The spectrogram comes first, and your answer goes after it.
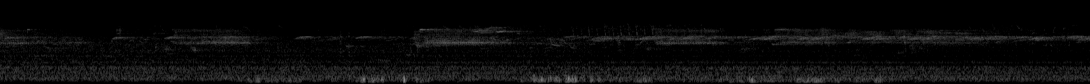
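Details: Massed spring peepers (Pseudacris crucifer) in Harvard, Massachusetts, on April 27, 2011, building toward a crescendo; overlapping shrill peeps ring continuously while low dull thumps and knocks sound beneath them in the middle.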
